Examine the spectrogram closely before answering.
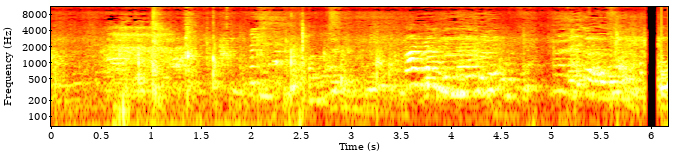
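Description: Men and women talk excitedly over one another close by.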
